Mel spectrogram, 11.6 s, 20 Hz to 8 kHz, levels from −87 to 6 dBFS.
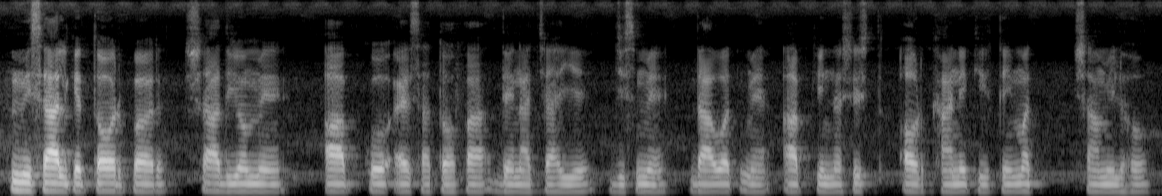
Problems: constant background noise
